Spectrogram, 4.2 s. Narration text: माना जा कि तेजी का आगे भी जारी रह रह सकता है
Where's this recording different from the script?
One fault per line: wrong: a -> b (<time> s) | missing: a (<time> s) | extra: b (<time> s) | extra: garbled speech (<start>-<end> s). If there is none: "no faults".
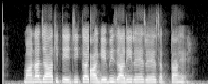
no faults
